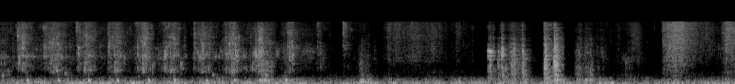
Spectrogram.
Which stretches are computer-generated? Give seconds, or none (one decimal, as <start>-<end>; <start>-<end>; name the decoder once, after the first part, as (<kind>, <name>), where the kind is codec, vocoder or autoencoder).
0.0-1.5 (autoencoder, DAC-VAE)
